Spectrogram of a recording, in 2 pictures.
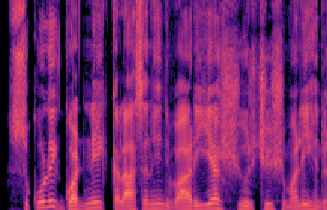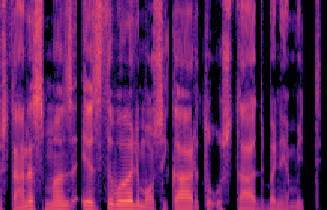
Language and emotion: Kashmiri, neutral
